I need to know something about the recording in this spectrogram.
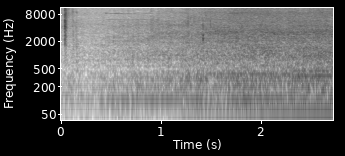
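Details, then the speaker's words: Honda Brio left power window that was stuck, after replacing the faulty power window switch module: steady low motor hum building evenly over three seconds, no grinding or stalling; window now goes up and down normally. "Dengan sakelar baru ini, posisinya bisa naik dan turun, teman-teman ."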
